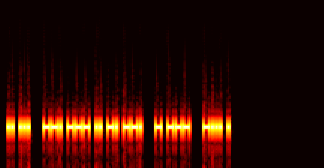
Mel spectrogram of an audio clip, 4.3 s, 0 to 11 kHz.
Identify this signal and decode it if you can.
Morse code, heard as a keyed tone, about 46 wpm, 700 Hz. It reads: IS GOING TO BE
